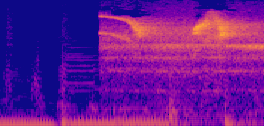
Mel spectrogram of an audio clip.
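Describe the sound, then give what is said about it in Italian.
A tarsier's thin, very high-pitched squeaky call, a sustained shrill whistle that wavers and rises briefly, over a faint low rumble. “piccolina, ma con gli occhi grossi, quindi è un tarsio direi.”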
